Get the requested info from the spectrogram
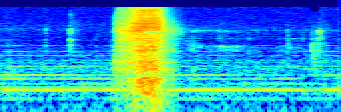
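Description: A person crying: one short, sharp sobbing breath about a second in, over soft sustained background music.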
